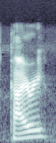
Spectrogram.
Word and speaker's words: Kairi: it at ComicCon though Kyrie did I say it wrong not no you said it right I have not played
